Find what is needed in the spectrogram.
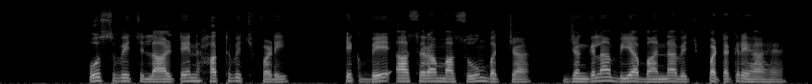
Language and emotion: Punjabi, neutral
